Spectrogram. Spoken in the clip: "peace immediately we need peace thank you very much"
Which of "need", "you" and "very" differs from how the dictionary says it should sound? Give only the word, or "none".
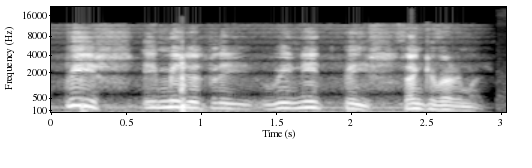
none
